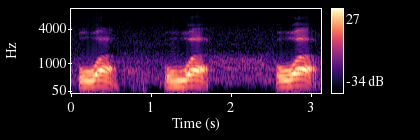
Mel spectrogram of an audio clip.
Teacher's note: ہونٹوں کو جو ہے وہ آپس میں نہیں ملانا، بلکہ مکمل گول بھی نہیں کرنا، کم گول کرنا ہے۔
